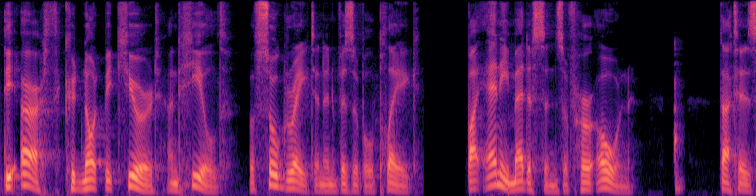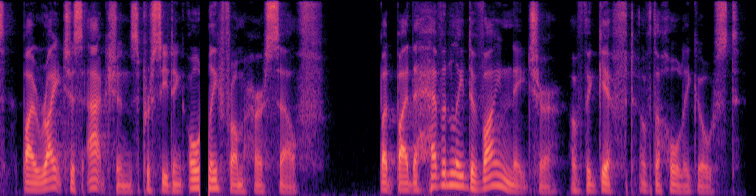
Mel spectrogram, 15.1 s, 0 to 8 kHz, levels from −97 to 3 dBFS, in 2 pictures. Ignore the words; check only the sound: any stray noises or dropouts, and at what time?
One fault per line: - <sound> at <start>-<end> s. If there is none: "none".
- cough at 6.7-6.9 s
- dropout at 9.6-9.7 s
